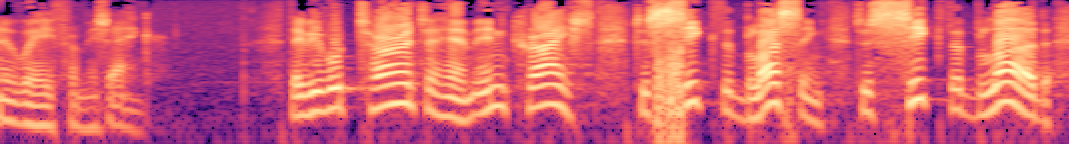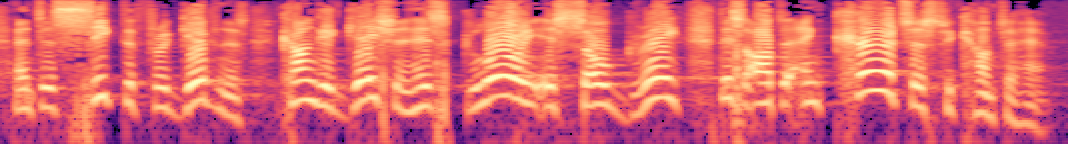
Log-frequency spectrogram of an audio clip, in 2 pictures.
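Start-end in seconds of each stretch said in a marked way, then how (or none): 1.8-13.2 high, ringing pulpit appeal; impassioned preaching. Real, not acted. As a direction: build to a fervent, high-pitched exhortation. Preacher builds to urgent appeal.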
